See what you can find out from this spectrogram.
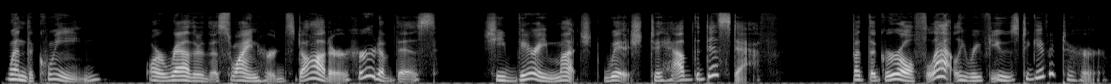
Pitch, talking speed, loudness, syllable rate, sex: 210 Hz, 145 wpm, -20 LUFS, 4.1 syllables/s, female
